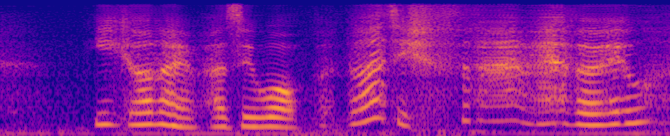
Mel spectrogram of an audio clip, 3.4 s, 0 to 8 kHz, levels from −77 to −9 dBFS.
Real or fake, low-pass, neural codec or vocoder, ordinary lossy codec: fake; 7.2 kHz; codec, 16 kHz, 0.2 kbps, FocalCodec; none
